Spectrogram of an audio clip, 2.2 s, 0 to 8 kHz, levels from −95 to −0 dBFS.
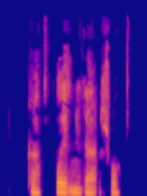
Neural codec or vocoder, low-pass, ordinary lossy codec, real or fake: none; 7.2 kHz; MP3, 32 kbps; real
